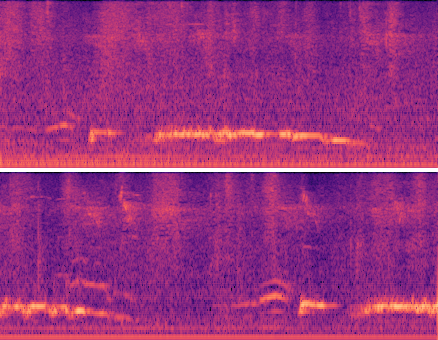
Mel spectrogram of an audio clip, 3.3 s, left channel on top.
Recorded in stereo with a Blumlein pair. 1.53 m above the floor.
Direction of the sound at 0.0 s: 50° left.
